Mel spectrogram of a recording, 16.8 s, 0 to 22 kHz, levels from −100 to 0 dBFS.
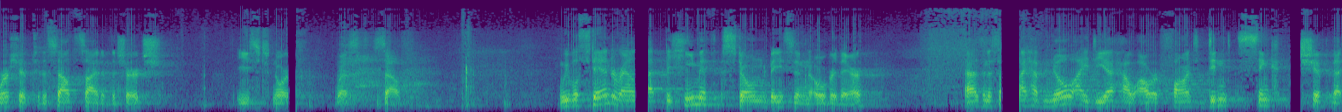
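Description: From start to finish, a block size mismatch (padded) means one stage delivers shorter blocks than the next one reads, consistent with a 1024-sample read block. Zeros fill each shortfall, putting a 46.9 Hz buzz under the sound and slowing it to 0.938 times normal speed at roughly unchanged pitch.

Digital broadcast dropouts follow at 3.60, 7.93, 12.51 and 16.12 s. The receiver lost valid frames and muted until good ones returned. Each time the sound fades out within about 3 ms and stays silent for roughly 0.11, 0.18, 0.25 and 0.14 s.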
